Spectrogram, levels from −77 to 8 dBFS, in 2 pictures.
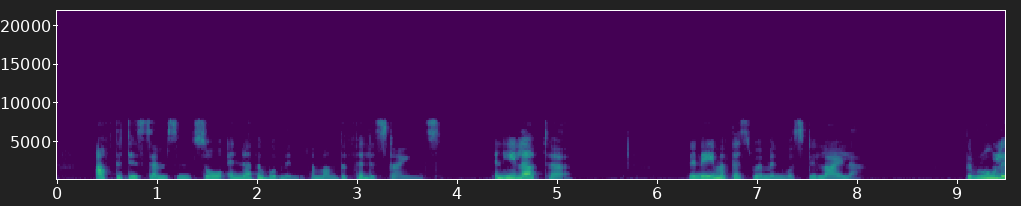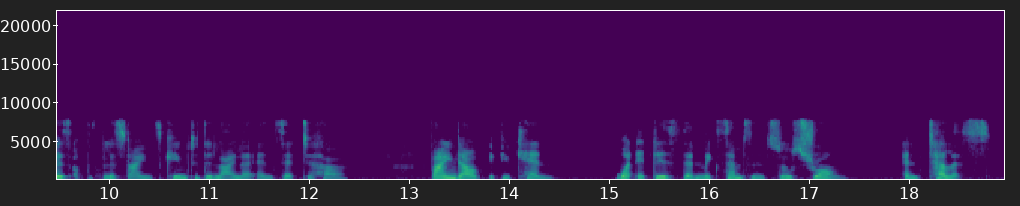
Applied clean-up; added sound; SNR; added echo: none; none; none; none.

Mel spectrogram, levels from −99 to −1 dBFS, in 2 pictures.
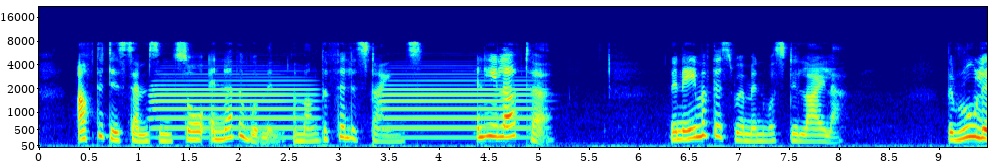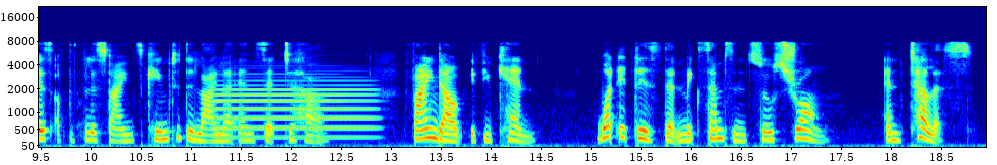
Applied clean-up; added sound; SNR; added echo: none; Wind instrument, woodwind instrument; 12 dB; none.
